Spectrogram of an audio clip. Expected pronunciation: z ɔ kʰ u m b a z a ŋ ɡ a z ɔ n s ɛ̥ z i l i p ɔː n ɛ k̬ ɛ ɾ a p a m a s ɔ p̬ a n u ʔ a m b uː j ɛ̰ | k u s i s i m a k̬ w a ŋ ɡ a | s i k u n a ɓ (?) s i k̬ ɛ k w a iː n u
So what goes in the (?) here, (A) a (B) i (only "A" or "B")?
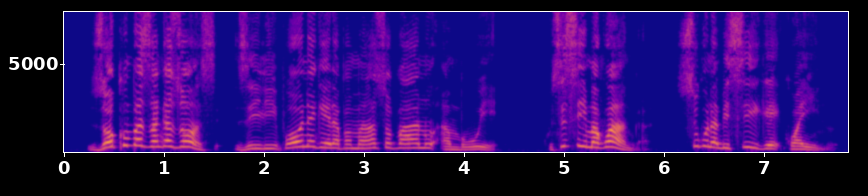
B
